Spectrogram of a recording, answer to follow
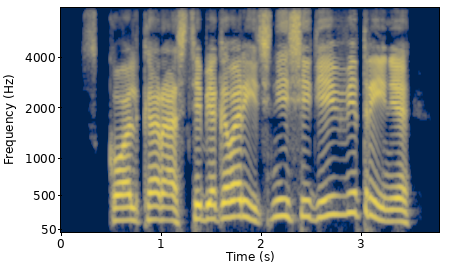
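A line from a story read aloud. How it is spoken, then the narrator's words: Shouting. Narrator (Russian): закричала Джун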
